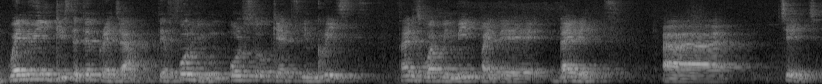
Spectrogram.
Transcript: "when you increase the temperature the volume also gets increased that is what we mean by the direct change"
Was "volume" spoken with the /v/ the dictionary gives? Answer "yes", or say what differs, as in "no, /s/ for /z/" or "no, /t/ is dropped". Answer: no, /f/ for /v/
